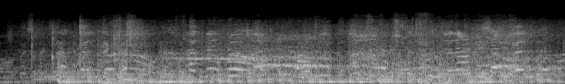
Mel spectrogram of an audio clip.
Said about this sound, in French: La foule s'était amassée autour du palais de justice, et c'est une foule qui crie. Qui crie à mort, salope, enfin, il faut la pendre.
